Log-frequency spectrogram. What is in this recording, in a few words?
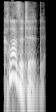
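"closeted", British English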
